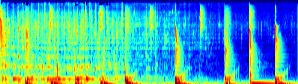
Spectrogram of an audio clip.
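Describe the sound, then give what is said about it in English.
Water gurgles and glugs down a drain in a quick series of bubbly bursts, fairly loud, with no voices. “Water goes down the drain.”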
